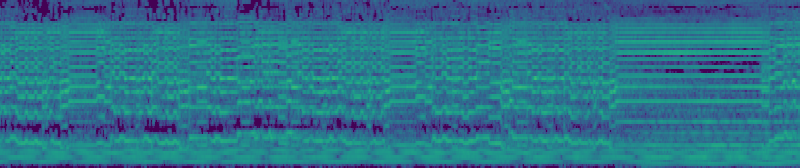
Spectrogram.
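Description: Bagpipe music: a quick, ornamented melody over a steady low drone, the tune shifting about nine seconds in.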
